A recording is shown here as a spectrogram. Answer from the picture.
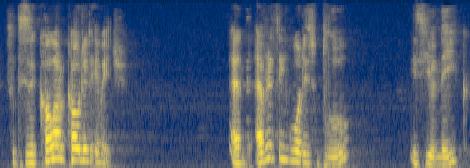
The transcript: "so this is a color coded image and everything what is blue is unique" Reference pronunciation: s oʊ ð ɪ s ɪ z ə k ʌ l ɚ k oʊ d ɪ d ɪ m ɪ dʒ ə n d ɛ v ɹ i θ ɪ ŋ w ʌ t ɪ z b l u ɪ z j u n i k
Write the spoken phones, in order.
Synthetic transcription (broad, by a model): s oʊ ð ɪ s ɪ z ə k ʌ l ɚ k oʊ d ɪ d ɪ m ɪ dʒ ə n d ɛ v ɹ i θ ɪ ŋ w ʌ t ɪ z b l u ɪ z j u n i k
